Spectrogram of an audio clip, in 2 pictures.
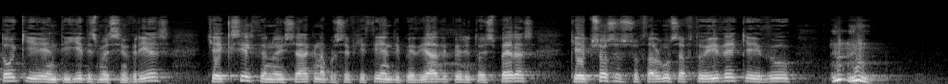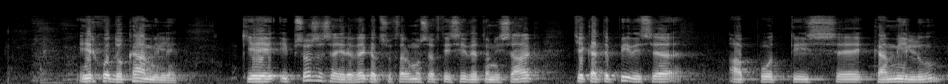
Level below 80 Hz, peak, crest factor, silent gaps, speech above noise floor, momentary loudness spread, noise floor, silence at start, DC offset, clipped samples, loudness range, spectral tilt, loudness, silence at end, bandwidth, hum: -54 dBFS; -4 dBFS; 12 dB; none; 34 dB; 7 LU; -50 dBFS; 0 s; under 0.1%; under 0.1%; 2 LU; -5.5 dB/octave; -17 LUFS; 0 s; 10.5 kHz; none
